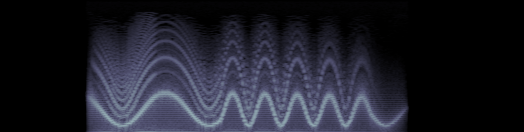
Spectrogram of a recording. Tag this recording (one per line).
computer
glitch
weird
